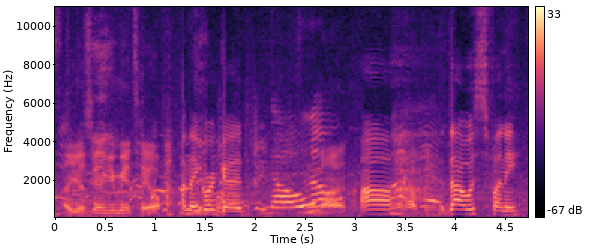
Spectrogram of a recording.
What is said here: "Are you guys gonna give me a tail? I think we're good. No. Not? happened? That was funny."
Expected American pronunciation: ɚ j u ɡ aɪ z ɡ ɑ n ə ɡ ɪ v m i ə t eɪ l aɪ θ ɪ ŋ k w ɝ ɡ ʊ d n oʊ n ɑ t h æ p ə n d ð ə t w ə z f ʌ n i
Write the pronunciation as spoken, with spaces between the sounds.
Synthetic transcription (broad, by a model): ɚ j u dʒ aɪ s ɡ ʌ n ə ɡ ɪ v m i ə t eɪ l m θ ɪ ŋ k w ɝ ɡ ʊ d n oʊ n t t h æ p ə ð ə t w ə z f ʌ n i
